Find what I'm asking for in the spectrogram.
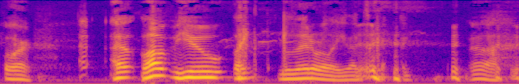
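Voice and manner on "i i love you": very loud, high, choppy voice cutting in and out. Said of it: "Sounds like a cell phone going through a tunnel".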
